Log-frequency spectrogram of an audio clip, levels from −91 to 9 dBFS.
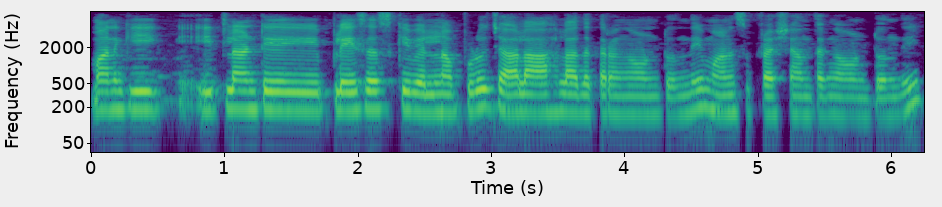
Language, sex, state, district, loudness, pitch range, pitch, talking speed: Telugu, female, Andhra Pradesh, Chittoor, -15 LUFS, 155-185 Hz, 170 Hz, 105 wpm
